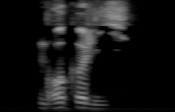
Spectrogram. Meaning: plural of brocoli
- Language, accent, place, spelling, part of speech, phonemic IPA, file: French, France, Lyon, brocolis, noun, /bʁɔ.kɔ.li/, LL-Q150 (fra)-brocolis.wav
